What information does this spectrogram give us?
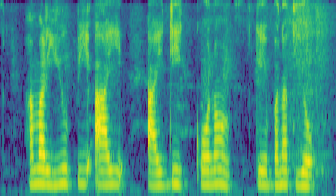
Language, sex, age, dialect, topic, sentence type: Maithili, female, 56-60, Angika, banking, question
